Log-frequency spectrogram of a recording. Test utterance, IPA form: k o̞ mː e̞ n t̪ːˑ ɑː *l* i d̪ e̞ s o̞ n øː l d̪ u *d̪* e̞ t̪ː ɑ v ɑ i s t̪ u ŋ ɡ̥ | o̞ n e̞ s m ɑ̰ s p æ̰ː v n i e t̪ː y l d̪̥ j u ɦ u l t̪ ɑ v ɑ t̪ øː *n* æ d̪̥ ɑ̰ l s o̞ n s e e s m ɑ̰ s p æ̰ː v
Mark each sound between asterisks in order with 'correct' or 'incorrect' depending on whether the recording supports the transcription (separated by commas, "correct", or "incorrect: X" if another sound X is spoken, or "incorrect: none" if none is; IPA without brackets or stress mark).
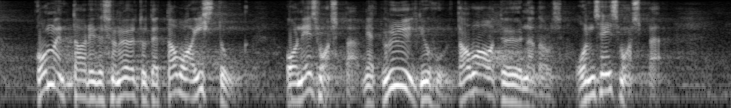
incorrect: ɾ, correct, correct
